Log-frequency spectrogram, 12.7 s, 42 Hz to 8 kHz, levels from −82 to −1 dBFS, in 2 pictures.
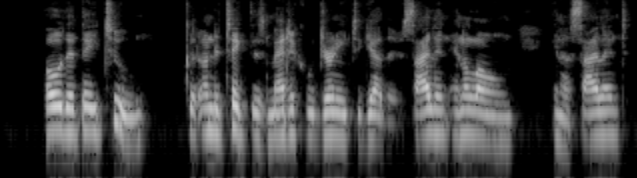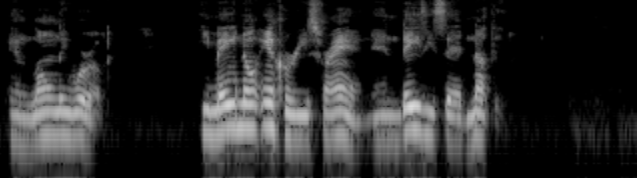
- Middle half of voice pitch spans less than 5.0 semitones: Yes, average, 3.2 semitones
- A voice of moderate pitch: Yes, medium, 150 Hz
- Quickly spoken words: No, slow, 135 wpm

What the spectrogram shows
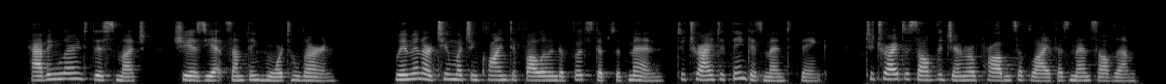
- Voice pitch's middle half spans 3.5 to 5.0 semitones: No, average, 3.0 semitones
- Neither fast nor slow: No, fast, 220 wpm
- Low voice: No, high, 195 Hz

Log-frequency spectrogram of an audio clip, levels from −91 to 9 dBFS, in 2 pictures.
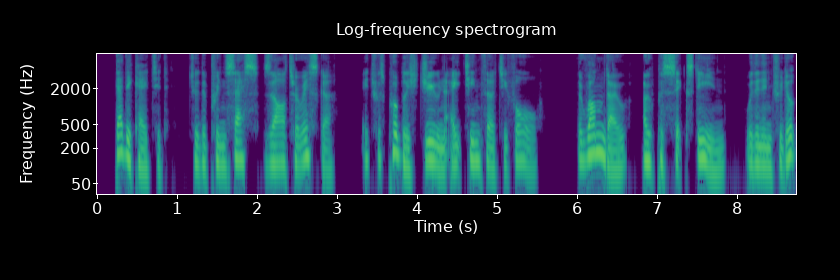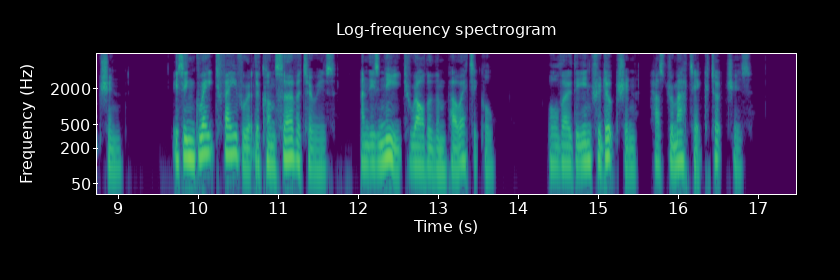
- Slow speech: Yes, slow, 125 wpm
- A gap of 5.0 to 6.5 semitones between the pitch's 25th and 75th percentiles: No, average, 4.3 semitones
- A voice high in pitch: No, low, 110 Hz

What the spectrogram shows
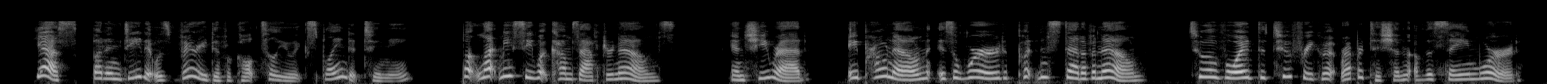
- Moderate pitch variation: No, wide, 7.4 semitones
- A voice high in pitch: Yes, very high, 260 Hz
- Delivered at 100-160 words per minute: No, average, 185 wpm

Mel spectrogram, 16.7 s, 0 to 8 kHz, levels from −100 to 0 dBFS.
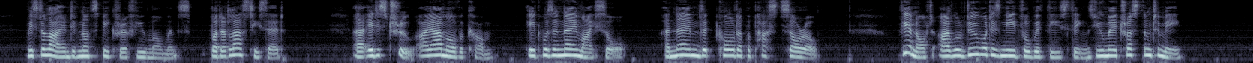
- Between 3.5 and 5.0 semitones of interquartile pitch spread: Yes, average, 4.2 semitones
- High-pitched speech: Yes, high, 225 Hz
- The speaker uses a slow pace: No, average, 185 wpm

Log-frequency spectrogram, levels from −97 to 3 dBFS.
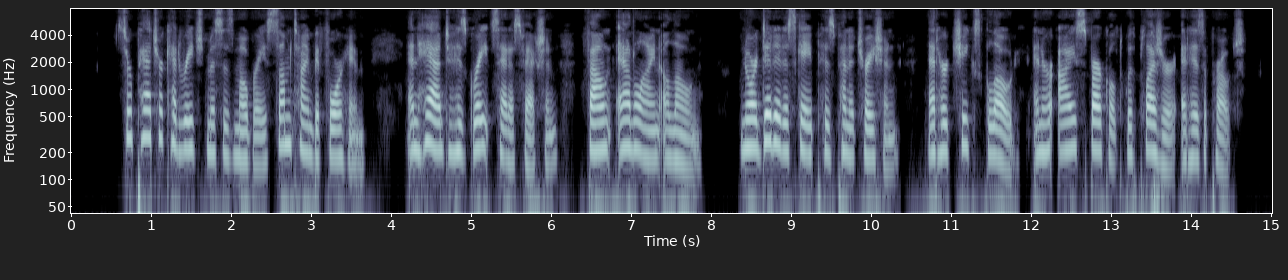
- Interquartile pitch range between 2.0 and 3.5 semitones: No, average, 4.1 semitones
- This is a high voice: Yes, high, 205 Hz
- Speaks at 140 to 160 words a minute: Yes, average, 155 wpm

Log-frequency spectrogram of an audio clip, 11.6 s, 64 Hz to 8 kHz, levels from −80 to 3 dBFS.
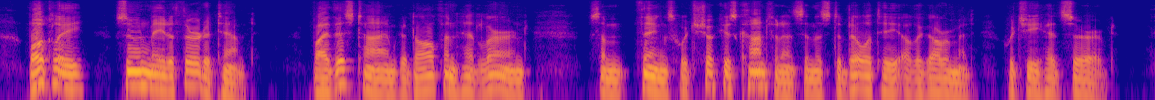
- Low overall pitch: Yes, very low, 95 Hz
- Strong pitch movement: No, average, 3.7 semitones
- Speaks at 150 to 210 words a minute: No, average, 140 wpm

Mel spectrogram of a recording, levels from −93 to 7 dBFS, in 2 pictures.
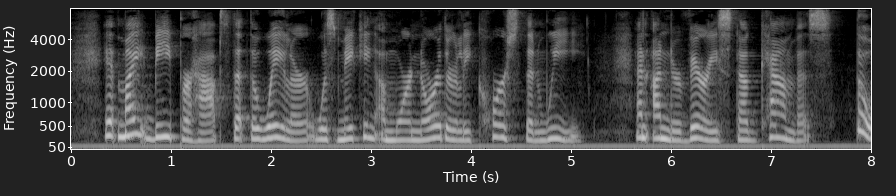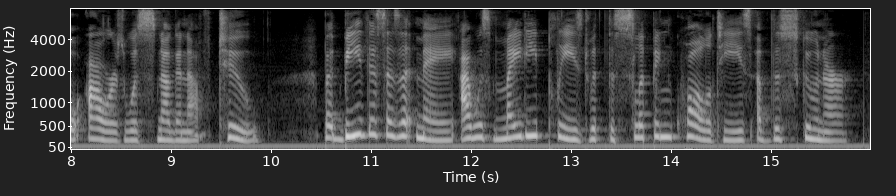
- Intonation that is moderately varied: Yes, average, 4.5 semitones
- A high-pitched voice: Yes, high, 220 Hz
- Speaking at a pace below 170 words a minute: Yes, average, 160 wpm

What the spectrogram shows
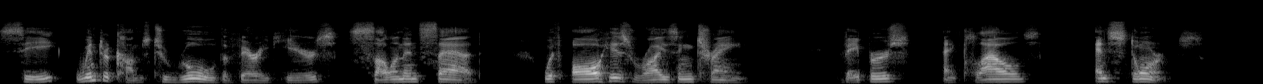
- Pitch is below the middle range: Yes, low, 120 Hz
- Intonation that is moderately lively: Yes, average, 3.4 semitones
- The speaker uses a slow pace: Yes, slow, 100 wpm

